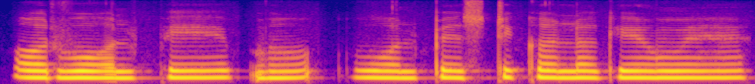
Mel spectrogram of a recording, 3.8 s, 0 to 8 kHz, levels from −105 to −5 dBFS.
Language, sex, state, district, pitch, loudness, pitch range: Hindi, female, Madhya Pradesh, Bhopal, 240 Hz, -14 LUFS, 235-245 Hz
